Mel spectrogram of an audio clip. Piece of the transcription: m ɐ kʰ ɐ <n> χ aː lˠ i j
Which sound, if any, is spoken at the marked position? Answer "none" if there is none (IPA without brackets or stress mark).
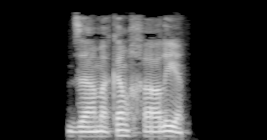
m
